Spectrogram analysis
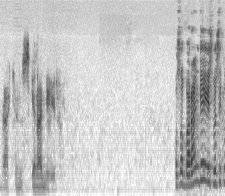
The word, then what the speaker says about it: barangay: Oddly enough, in the word barangay, the G is pronounced.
